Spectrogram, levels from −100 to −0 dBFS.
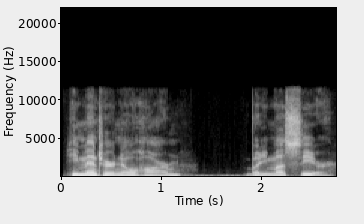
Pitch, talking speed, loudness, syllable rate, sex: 110 Hz, 195 wpm, -18 LUFS, 4.9 syllables/s, male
